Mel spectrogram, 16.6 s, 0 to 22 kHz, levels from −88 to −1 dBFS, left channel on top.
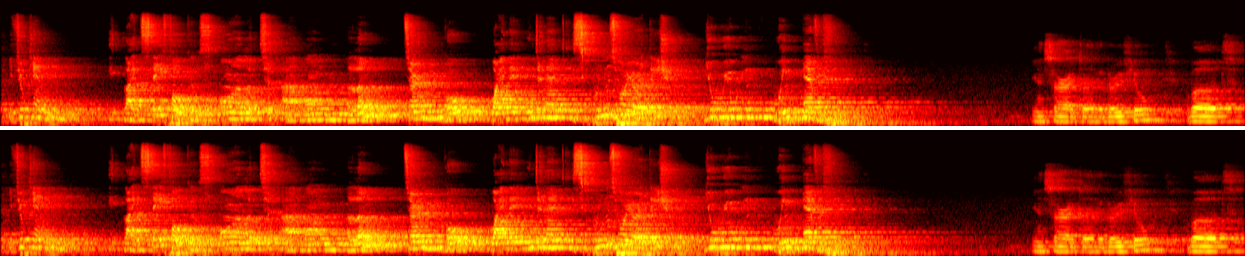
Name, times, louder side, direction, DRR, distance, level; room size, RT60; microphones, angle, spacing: voice 1, 0.1-0.7 1.4-5.0 5.4-6.2 6.5-9.0 9.4-11.3, equal, 5° right, -3 dB, 5.5 m, -27 dB
voice 2, 13.8-16.6, left 1 dB, 10° left, 2 dB, 0.9 m, -31 dB
23.5 x 12.0 x 9.5 m, 2.9 s
head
